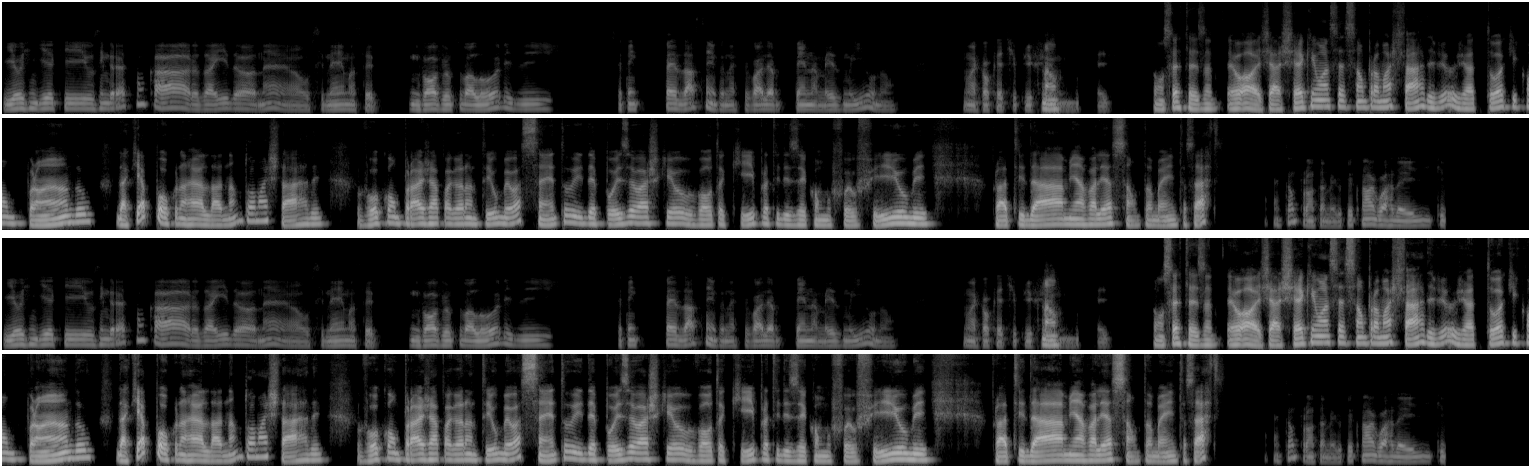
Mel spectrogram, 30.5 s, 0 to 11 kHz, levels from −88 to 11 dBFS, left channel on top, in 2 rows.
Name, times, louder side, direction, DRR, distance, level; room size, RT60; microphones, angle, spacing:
voice 1, 0.0-3.7 4.1-5.5 6.2-6.4 6.6-8.9 9.6-11.1 28.0-29.7, equal, 5° left, 2.7 m, -44 dB
voice 2, 11.5-27.4, right 2 dB, 50° right, 1.3 m, -29 dB
open air
head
